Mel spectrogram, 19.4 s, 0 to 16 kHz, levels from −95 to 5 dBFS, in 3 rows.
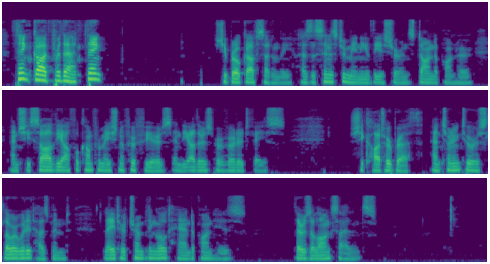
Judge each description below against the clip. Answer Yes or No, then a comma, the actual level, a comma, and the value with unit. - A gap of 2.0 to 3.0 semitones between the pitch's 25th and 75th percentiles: Yes, average, 2.7 semitones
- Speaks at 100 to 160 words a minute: No, average, 175 wpm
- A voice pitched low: Yes, low, 110 Hz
